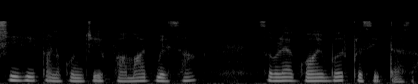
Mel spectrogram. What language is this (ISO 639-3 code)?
kok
